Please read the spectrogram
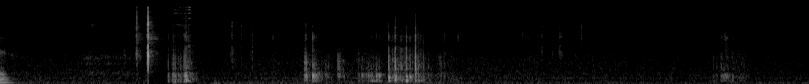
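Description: Brass keys and small metal padlocks being handled: a sharp metallic click about one and a half seconds in, then a cluster of softer knocks and rustles around three to four seconds in, and one faint knock near the end.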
